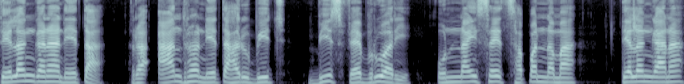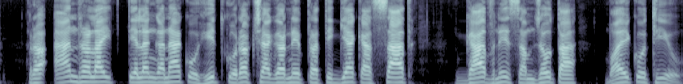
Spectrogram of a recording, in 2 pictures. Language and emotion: Nepali, neutral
